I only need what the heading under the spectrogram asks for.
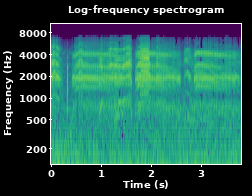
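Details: Royal albatross at Taiaroa Head near Dunedin, New Zealand, colony camera: drawn-out, steady, reedy braying notes with a few short breaks and one louder swelling phrase.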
